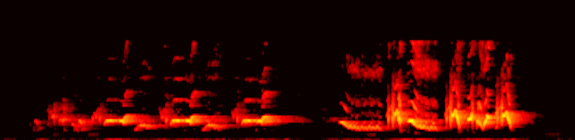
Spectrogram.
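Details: Sooty-headed bulbul used as a trapping lure, sounding agitated: a series of four slurred whistled notes, then after a short pause a louder, quicker jumble of bubbly chattering whistles.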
